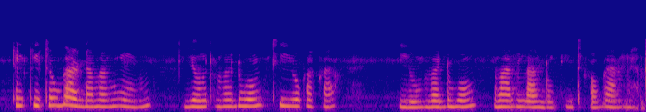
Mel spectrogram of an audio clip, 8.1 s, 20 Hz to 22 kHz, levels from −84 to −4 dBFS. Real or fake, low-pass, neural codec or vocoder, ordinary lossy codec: fake; 5.4 kHz; autoencoder, 22.05 kHz, a latent of 192 numbers a frame, VITS, trained on one speaker; none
